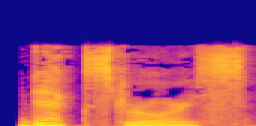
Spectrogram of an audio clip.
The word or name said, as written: dextrorse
